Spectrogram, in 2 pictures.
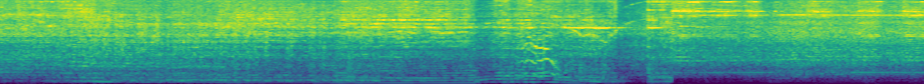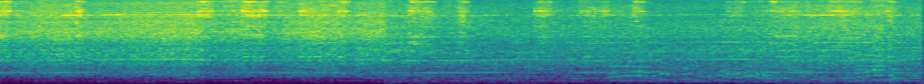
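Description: Angle grinder cutting through steel roll-cage tubing: a loud, steady grinding hiss over the motor's whine. The motor's pitch wavers and drops about five to six seconds in, and the grinding carries on steadily after that.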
